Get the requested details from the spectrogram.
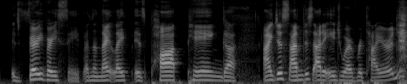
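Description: In a very clean recording with a silent background, a woman with a fairly low pitch speaks at a moderate pace, her loudness swinging widely. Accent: Toronto. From Toronto, Canada, of Ghanaian family. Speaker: business owner. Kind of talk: casual chat.

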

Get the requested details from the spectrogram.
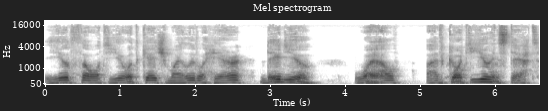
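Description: A man puts on a character voice at a medium pitch. He speaks very slowly. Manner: savage.

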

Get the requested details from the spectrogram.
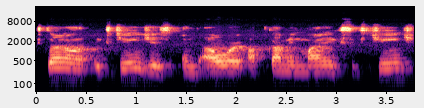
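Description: A man with a strong Russian accent speaks at a very slow pace. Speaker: crypto company founder and CEO. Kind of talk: interview. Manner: halting, slow.

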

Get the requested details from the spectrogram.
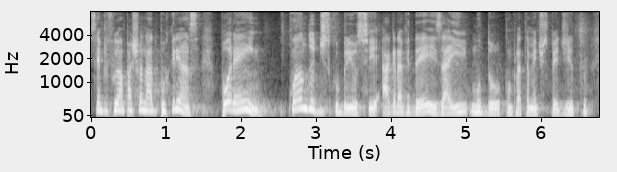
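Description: Speaking at a moderate pace, a man with a plain, everyday voice has a fairly high pitch. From Brazilian Northeast (Paraíba), raised in southern Brazil. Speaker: digital influencer and father. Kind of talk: casual interview.

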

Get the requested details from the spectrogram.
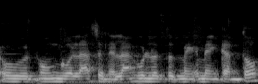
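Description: A man's voice at a medium pitch. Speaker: podcast host. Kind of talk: interview. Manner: halting, many fillers.

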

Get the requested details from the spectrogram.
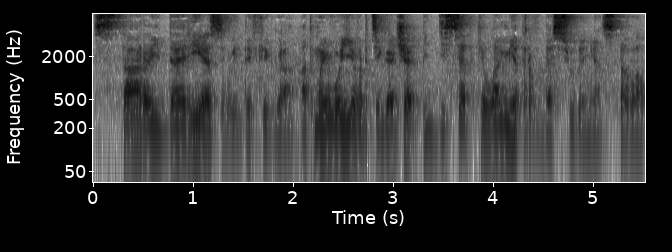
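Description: The gruff, put-on character voice moves along at a moderate pace. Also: man. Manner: gruff, brusque, swearing, jittery.

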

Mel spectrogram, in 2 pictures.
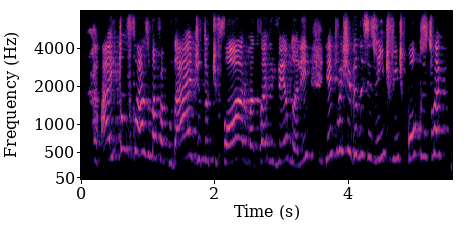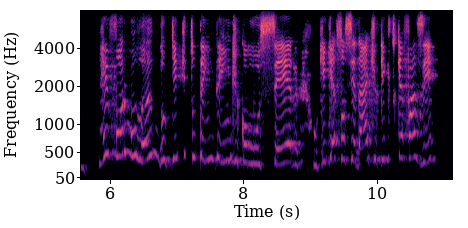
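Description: A woman talks at a fairly quick pace in a southern Brazilian accent. Her raised, projected voice sits at an extremely high pitch. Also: ordinary pitch variation. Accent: gaúcho Brazilian Portuguese. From southern Brazil, Bagé (Rio Grande do Sul). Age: 20s. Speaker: podcast co-host. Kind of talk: casual chat.

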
